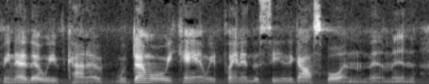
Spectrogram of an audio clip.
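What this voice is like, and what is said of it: Southern American accent. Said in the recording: “I love your southern accent.”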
